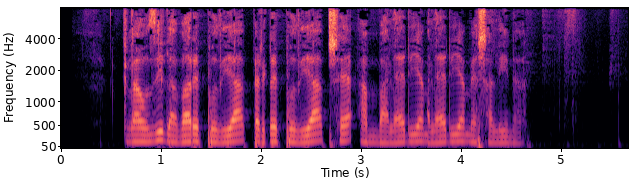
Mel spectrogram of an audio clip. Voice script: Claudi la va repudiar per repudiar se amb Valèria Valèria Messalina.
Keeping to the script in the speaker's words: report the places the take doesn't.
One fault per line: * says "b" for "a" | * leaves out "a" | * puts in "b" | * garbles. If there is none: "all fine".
all fine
